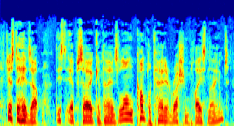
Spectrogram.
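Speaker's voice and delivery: usual speaking voice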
